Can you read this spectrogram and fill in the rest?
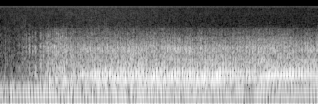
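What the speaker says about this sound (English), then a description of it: "One by one, the planes take off." Propeller training aircraft of the vintage Indian Air Force take off, engine drone swelling from quieter to a loud, steady, dense roar that holds to the end.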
